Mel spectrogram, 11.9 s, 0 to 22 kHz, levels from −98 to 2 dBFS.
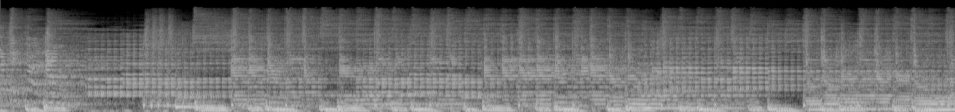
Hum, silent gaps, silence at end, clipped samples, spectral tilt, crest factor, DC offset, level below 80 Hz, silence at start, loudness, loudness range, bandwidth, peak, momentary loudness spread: none; none; 0 s; under 0.1%; -5 dB/octave; 14 dB; under 0.1%; -32 dBFS; 0 s; -25 LUFS; 1 LU; 16.5 kHz; -10 dBFS; 3 LU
